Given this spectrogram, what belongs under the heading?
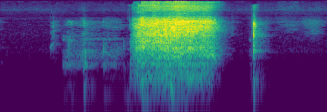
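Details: Adult male sneezing after smelling flowers, at first trying to hold it back: a few stifled catching breaths, then one loud explosive sneeze and a short follow-up burst; an ordinary sneeze.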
